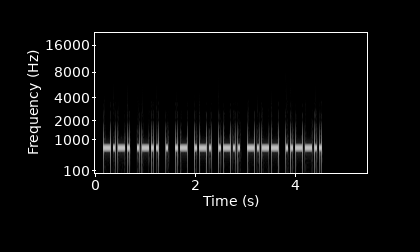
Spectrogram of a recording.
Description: Morse code, heard as a keyed tone, about 25 wpm, 700 Hz. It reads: CLEARLY?
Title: Sentences from Top 1300 Words 25wpm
